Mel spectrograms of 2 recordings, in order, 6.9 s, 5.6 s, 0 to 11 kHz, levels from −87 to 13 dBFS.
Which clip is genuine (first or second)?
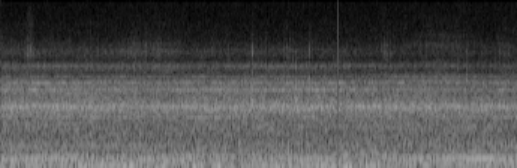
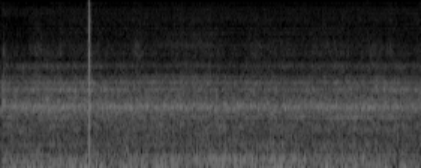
first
